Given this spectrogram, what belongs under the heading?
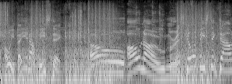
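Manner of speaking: rising hype play-by-play call; esports caster. Acted.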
